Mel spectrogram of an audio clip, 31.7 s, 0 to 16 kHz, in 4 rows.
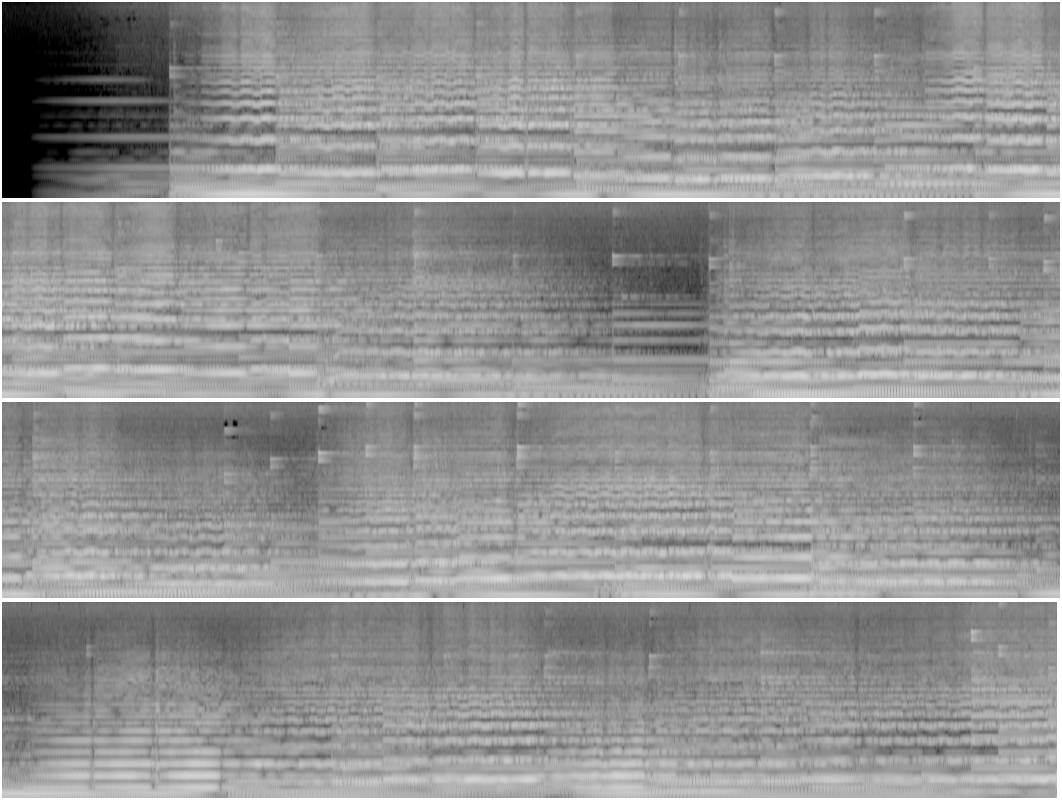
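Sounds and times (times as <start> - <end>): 
keyboard: 0.5 - 31.7
violin: 0.8 - 31.7.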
